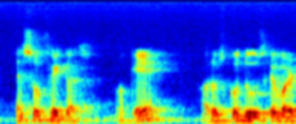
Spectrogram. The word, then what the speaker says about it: oesophagus: एसोफेगस में ओ silent रहता है, बाकी को प्रोनाउंस करते हैं अपन ESOPHAGUS, एसोफेगस।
